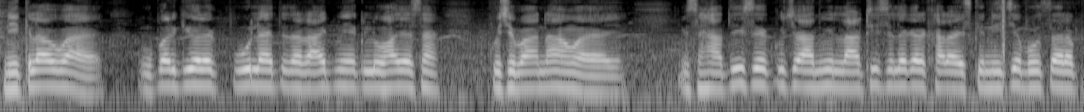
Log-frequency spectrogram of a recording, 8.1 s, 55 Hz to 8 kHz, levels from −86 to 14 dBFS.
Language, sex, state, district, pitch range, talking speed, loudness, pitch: Hindi, male, Bihar, West Champaran, 160-180 Hz, 235 wpm, -14 LUFS, 170 Hz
